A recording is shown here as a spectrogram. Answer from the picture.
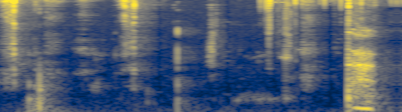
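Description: Pages of a card deck's companion book being turned and handled: faint papery crackles and a few soft taps.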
